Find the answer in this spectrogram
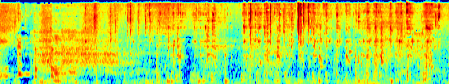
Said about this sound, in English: It's supposed to be a dry pipe, but we put water in it.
